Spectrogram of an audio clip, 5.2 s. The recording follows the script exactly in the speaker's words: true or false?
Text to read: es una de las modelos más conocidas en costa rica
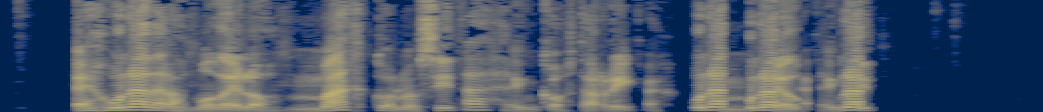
false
